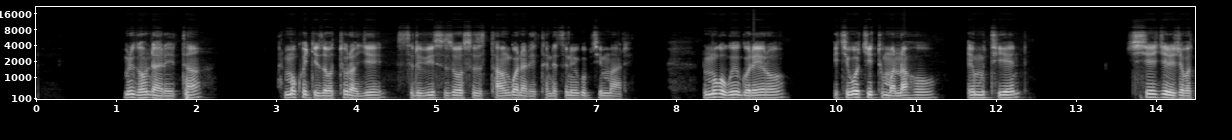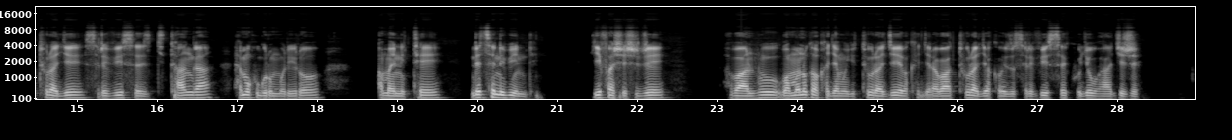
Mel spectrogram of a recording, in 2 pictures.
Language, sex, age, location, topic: Kinyarwanda, male, 18-24, Nyagatare, finance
